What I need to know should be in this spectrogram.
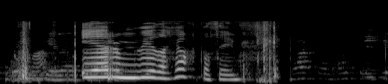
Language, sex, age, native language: Icelandic, female, 10, Icelandic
